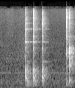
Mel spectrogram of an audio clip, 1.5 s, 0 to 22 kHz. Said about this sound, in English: in a small bowl, we're going to mix 1 egg, 2/3 of a cup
